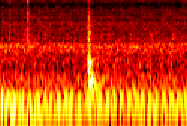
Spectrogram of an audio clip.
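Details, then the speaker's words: EK Civic with J-series swap on Speeduino ECU: low steady idle with one sharp stumble, the engine losing crank/cam sync per data log while just idling. "Well, this tells kind of a sad story. It looks like I'm getting sync losses, actually."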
